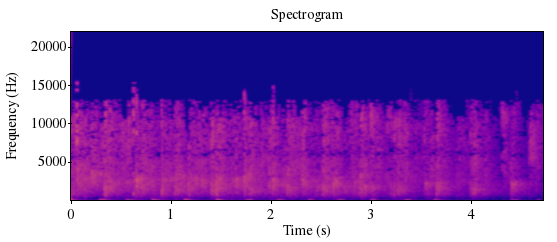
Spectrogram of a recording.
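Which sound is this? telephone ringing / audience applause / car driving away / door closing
audience applause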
